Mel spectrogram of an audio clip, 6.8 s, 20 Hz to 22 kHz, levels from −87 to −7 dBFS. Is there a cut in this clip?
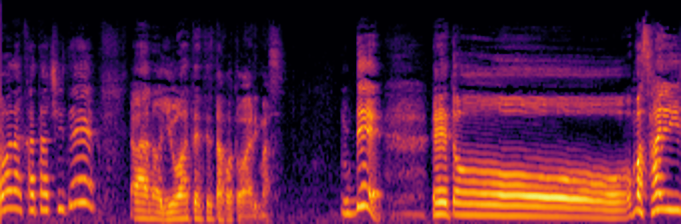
no; 0 cuts

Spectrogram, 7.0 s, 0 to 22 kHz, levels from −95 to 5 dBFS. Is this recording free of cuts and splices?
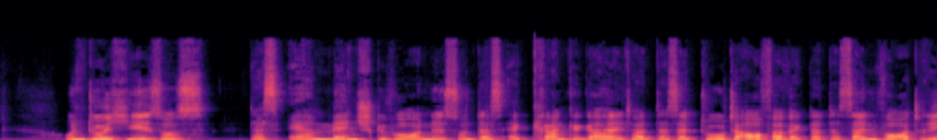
yes; 0 cuts

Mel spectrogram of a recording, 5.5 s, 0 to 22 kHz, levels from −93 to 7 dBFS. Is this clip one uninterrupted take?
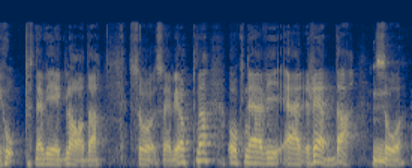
yes; 0 cuts

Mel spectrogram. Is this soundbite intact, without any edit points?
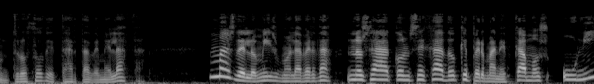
no; 1 cut; at 3.4 s

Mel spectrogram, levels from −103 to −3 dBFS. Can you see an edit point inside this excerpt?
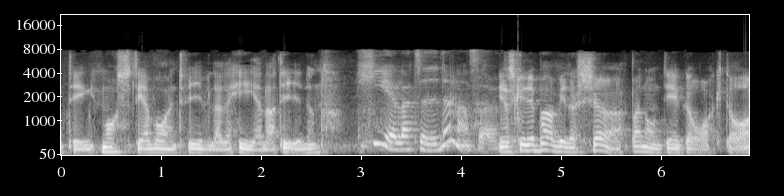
no; 0 cuts

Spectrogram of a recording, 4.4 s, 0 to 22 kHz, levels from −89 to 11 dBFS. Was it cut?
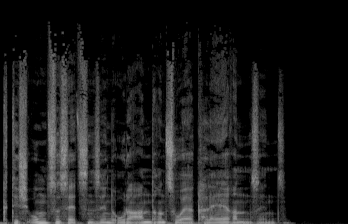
no; 0 cuts

